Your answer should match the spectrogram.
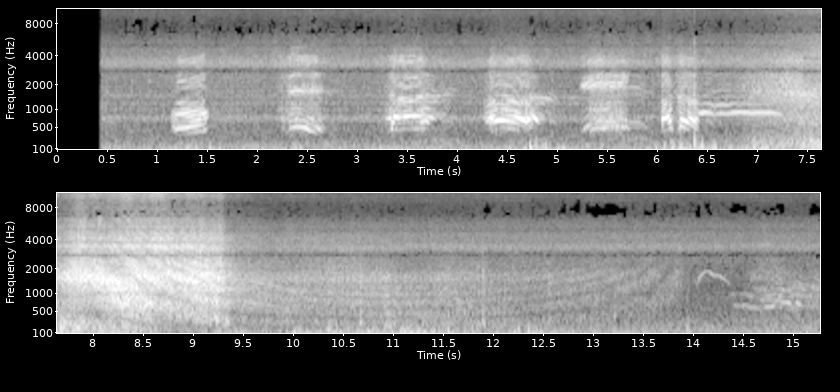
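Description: Voices call out a countdown, six shouts about a second apart, then a small rocket's motor fires with a loud hissing whoosh lasting about two seconds, the loudest sound, before it dies away as the rocket climbs.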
